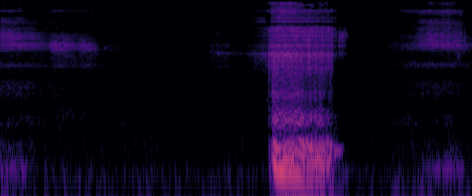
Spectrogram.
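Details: A big retriever named Haru, sleeping peacefully on a pillow, lets out one harsh, rattling snore under a second long, deep and throaty, framed by soft, faint breaths in a quiet room.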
